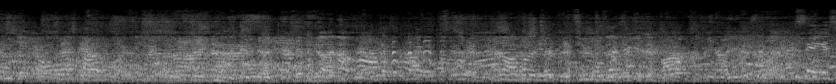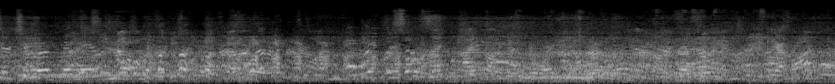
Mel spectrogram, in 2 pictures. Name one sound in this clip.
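A young woman laughs and talks nearby.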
